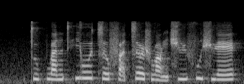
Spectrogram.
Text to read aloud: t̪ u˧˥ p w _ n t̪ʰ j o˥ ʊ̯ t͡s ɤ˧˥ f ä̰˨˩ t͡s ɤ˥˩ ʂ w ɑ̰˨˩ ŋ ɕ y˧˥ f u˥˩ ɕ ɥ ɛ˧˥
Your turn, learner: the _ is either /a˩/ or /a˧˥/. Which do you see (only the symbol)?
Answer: a˧˥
